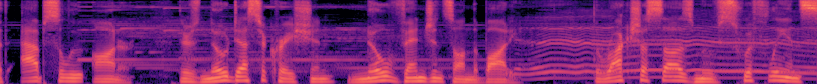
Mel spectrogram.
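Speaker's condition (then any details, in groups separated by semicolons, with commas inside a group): No condition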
